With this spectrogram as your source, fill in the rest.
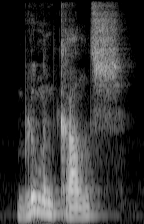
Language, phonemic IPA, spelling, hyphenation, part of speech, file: Dutch, /ˈblu.mə(n)ˌkrɑns/, bloemenkrans, bloe‧men‧krans, noun, Nl-bloemenkrans.ogg
- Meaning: a flower wreath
